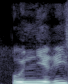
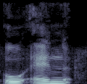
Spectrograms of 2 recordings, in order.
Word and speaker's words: Oneiroi: Oniri, ça s'écrit OneiroI, Onei Roi, si je le prononce à la France.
